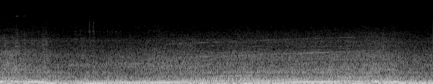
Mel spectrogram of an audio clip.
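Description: Classic Mini's engine and road noise heard from inside the small cabin while driving: a steady low drone, with a faint whine rising in pitch about halfway through.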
